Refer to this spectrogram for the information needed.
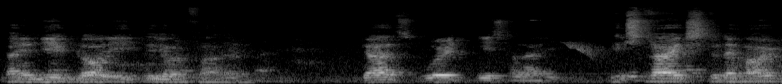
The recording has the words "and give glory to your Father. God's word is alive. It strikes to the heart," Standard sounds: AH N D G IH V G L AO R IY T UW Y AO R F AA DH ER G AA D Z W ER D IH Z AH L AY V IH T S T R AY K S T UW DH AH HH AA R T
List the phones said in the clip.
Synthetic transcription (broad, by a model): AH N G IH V G L AO R IY T UW Y AO R F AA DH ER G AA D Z W ER D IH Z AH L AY IH T S T R AY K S T UW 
